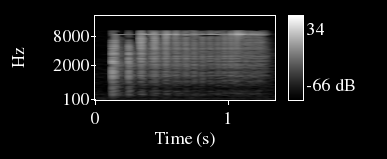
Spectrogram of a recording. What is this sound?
Singular Coin Dropping
A coin being dropped on a wooden desk.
